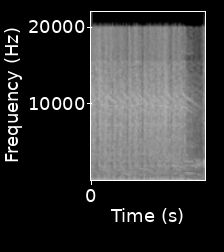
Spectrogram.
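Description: Rapid gunfire crackles through a firefight in Mass Effect 2 Legendary Edition, a dense, loud burst of overlapping shots over a low rumble, lasting under two seconds.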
